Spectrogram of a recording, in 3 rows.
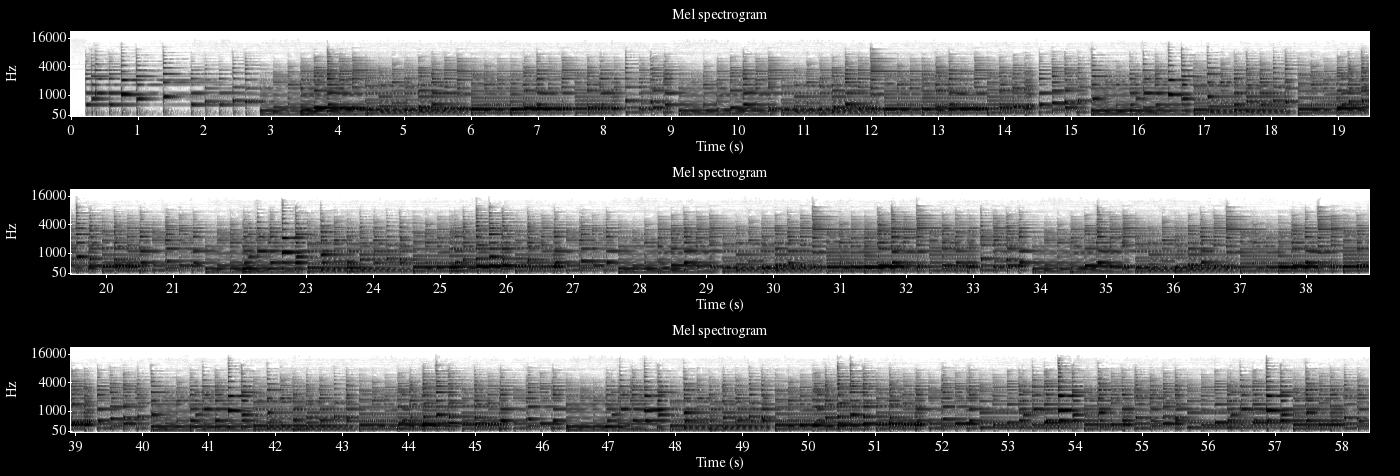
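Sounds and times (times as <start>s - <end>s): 
upbeat happy piano instrumental: 0.2s - 58.3s.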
